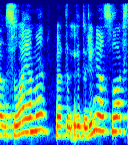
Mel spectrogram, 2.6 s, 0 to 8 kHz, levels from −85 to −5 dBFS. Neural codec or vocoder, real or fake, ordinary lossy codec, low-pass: codec, 44.1 kHz, 7.8 kbps, Pupu-Codec; fake; AAC, 48 kbps; 7.2 kHz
